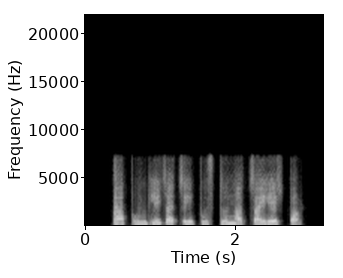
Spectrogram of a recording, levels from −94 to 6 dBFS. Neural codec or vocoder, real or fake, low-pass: codec, 16 kHz, 0.5 kbps, FreqCodec, smaller model; fake; 7.2 kHz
